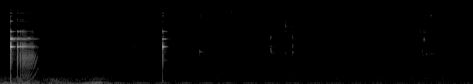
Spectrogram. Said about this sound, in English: But let's go ahead and let's get some ASMR. Let's pour that delicious drink.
